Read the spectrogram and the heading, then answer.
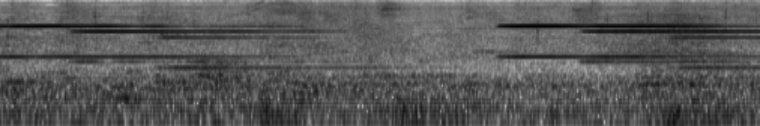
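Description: A parliament chamber's voting bell rings steadily for about five seconds before a vote on a bill amending the advertising law in its second reading, a sustained bright electric tone over a constant low murmur of voices and shuffling.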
